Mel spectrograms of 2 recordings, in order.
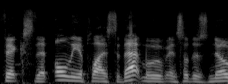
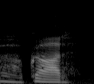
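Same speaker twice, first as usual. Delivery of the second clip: distressed, worked-up, really upset outburst; 4 semitones lower, 6 dB quieter than usual. Complaining about complicated special move inputs, sounding really upset. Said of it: "You sound really upset right now".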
